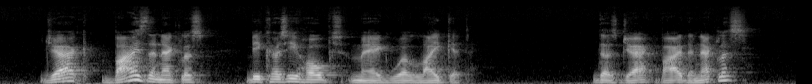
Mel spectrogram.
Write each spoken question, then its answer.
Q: Does Jack buy the necklace?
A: Yes, Jack buys the necklace because he hopes Meg will like it.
